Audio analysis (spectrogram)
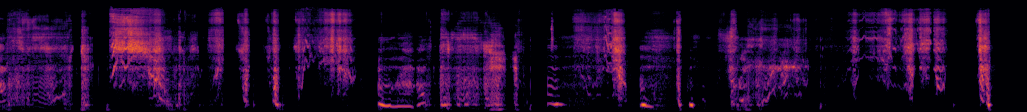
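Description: high-pitched scream

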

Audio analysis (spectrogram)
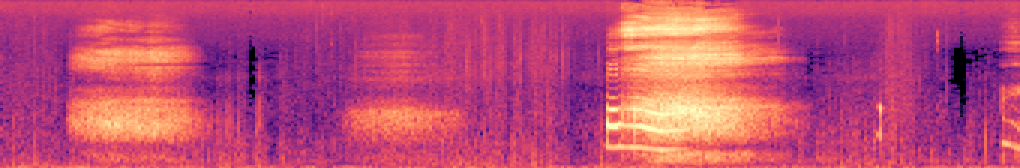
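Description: yawn

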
